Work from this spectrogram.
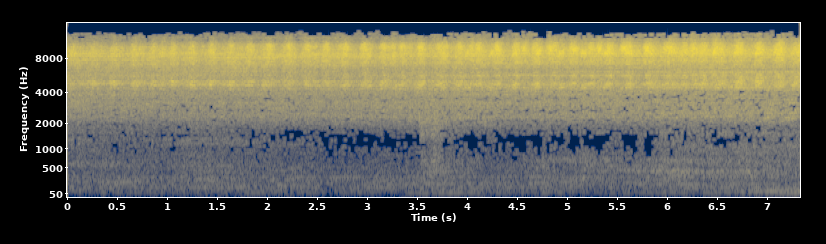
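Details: Bear cicada, known locally as washiwashi, now increasing in numbers and calling from trees and grassy areas: a loud, dense, buzzy high-pitched shrilling pulsing in a steady rhythm of nearly three beats per second, with no other clear sounds.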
